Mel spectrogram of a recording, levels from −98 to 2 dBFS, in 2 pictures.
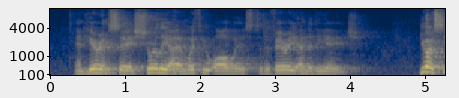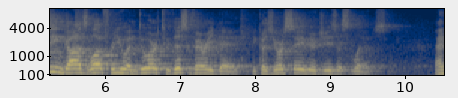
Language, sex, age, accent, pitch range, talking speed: English, male, 40-59, American, 135-175 Hz, 200 wpm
